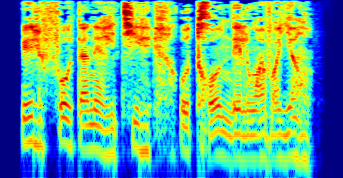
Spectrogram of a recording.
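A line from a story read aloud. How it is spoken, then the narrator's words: Earnest, heartfelt tone. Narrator (French): dit-il d'un ton pénétré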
